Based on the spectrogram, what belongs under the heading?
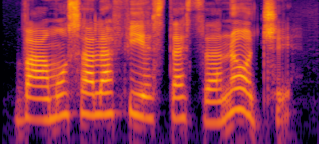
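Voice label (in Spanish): vamos a la fiesta esta noche, spanish, female, slow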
